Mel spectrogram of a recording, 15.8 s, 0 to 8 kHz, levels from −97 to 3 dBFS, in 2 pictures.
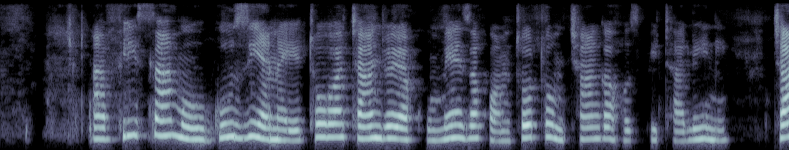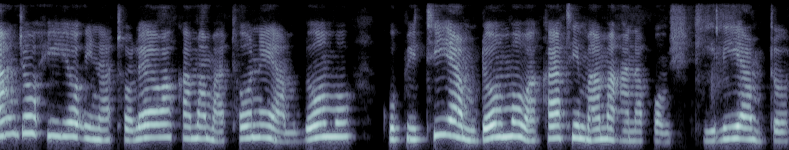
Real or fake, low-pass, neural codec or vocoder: fake; 7.2 kHz; vocoder, 22.05 kHz, 80 mel bands, WaveNeXt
